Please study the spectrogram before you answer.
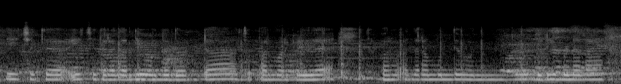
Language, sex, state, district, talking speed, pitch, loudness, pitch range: Kannada, female, Karnataka, Mysore, 105 wpm, 225 Hz, -27 LUFS, 220-235 Hz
